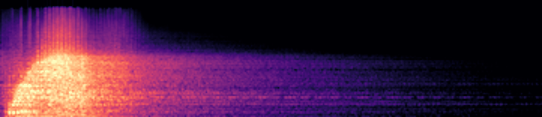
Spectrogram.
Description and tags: explosion beep kick game gamesound click levelUp adventure bleep sfx application startup clicks
beep, clicks, kick, click, gamesound, bleep, game, explosion, levelUp, startup, adventure, sfx, application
